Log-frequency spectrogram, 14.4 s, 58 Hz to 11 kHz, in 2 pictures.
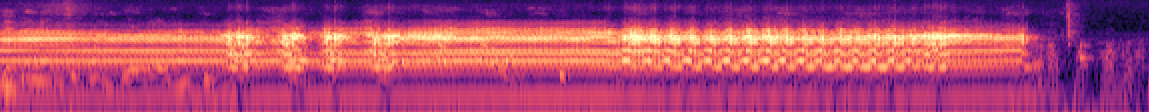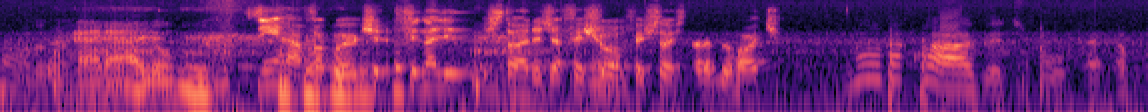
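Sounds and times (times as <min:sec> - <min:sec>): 
cow mooing: 0:00.0 - 0:06.6, 0:08.0 - 0:11.1
laughter: 0:00.0 - 0:11.1
speech: 0:09.1 - 0:14.3.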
